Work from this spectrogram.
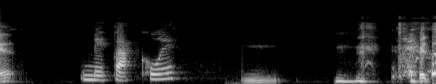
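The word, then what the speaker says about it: Mitakuye: Metakue. Mm. Wait, say it again. Me? Yeah, say it again. Metakue. Mitakoi.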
